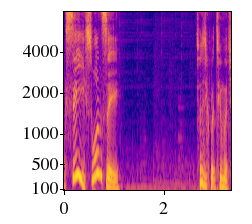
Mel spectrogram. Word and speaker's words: Swansea: Oh, I don't think Swansea could be sw how how could you mispronounce Swansea? You pronounce swan like swan and sea like sea. Swansea you put too much s on it.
